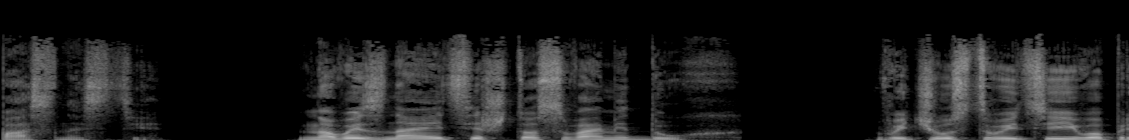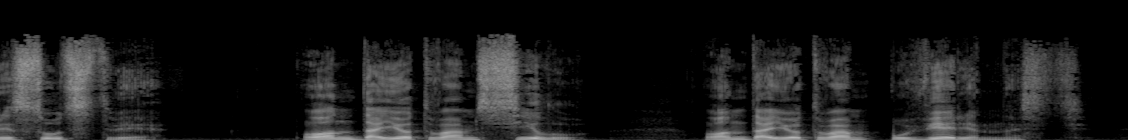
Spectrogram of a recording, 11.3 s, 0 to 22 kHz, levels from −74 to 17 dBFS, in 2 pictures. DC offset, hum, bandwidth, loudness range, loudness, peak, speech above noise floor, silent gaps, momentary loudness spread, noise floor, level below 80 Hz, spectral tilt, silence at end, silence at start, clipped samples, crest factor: under 0.1%; none; 17 kHz; 2 LU; -20 LUFS; -2 dBFS; 42 dB; 0.87-1.43 s, 3.72-4.31 s; 15 LU; -63 dBFS; -48 dBFS; -3.5 dB/octave; 0.25 s; 0 s; under 0.1%; 20 dB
